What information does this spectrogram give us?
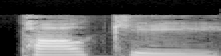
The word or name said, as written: palki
